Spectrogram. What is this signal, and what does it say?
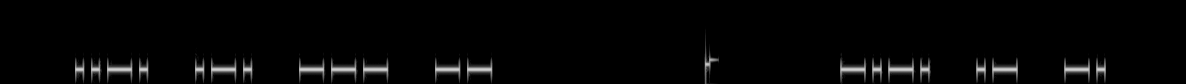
Morse code, heard as a keyed tone, about 15 wpm, spaced as for 11 wpm, 700 Hz. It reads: FROM CAN
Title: 2x Character Spacing - Top 100 Words - 15wpm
